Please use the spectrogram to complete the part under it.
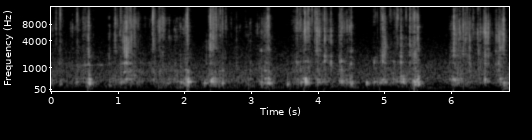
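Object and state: Bead slime (floam) being poked.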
